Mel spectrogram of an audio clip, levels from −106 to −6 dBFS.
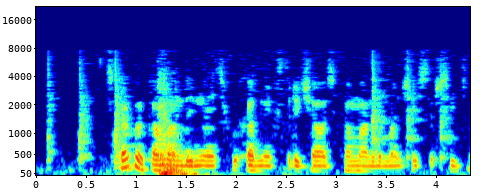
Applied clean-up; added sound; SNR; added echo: classical method Wiener filter.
